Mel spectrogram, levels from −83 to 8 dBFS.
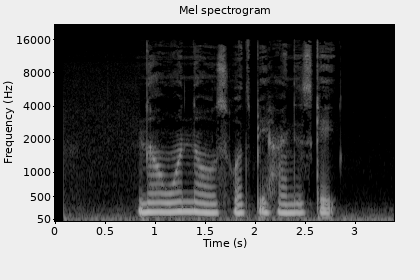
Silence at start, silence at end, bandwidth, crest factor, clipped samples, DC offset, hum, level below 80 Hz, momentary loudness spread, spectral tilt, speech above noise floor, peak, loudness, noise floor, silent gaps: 0.1 s; 0 s; 16 kHz; 14 dB; under 0.1%; under 0.1%; none; -48 dBFS; 7 LU; -6.5 dB/octave; 22 dB; -14 dBFS; -27 LUFS; -48 dBFS; none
